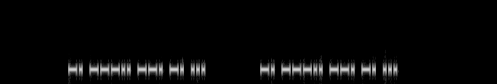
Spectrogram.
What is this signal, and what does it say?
Morse code, heard as a keyed tone, about 47 wpm, 700 Hz. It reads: N8GNS N8GNS
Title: USA Call Signs - 5 Characters - Repeated 2x - 45wpm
